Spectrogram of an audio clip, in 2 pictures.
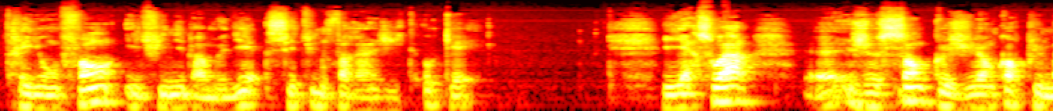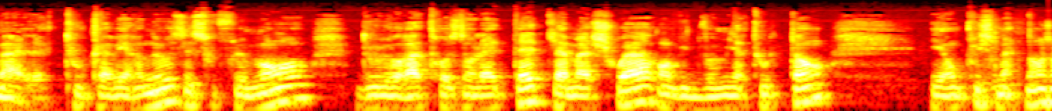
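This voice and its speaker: A man in a casual monologue, reading messages aloud and adding sardonic remarks, with frequent chuckles, ums and restarts. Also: on the low side. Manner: hesitant, many ums and restarts. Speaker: video commentator.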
